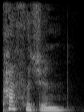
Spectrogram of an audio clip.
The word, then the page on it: pathogen: British English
